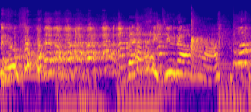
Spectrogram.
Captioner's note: all laugh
